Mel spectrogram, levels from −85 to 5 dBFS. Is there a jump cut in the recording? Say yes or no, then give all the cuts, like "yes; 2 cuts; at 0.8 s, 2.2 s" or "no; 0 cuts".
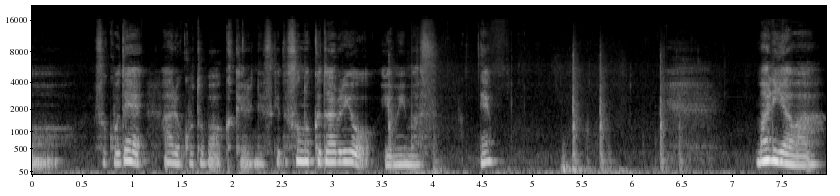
yes; 1 cut; at 1.3 s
